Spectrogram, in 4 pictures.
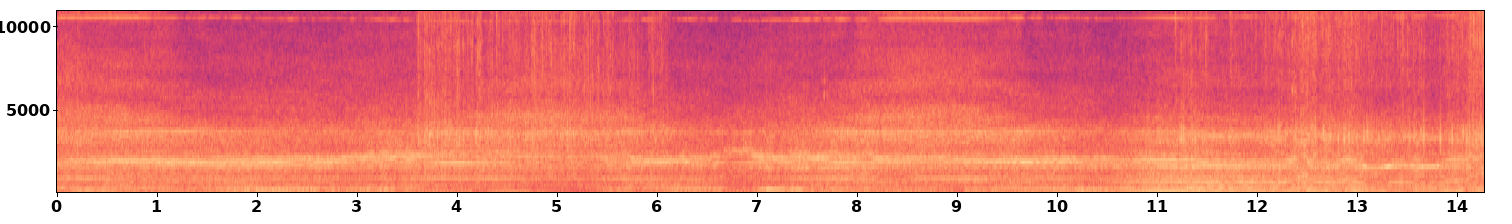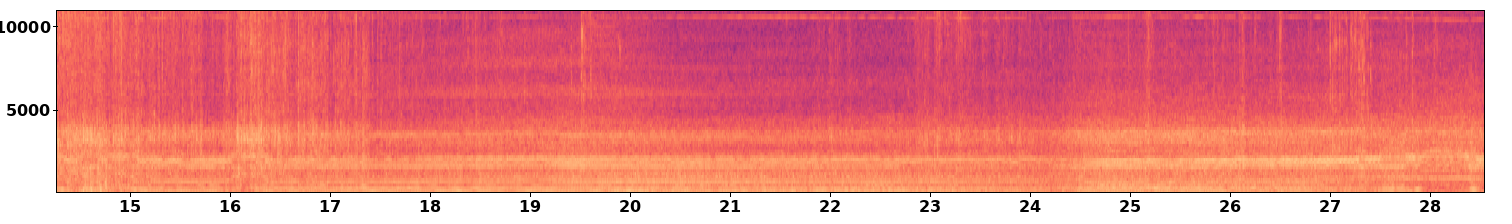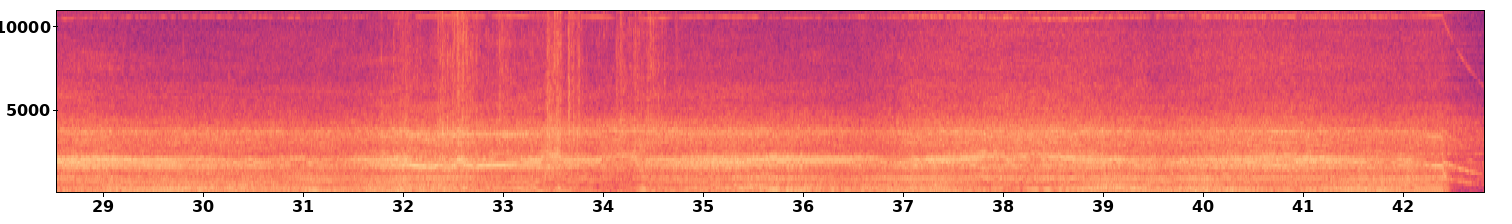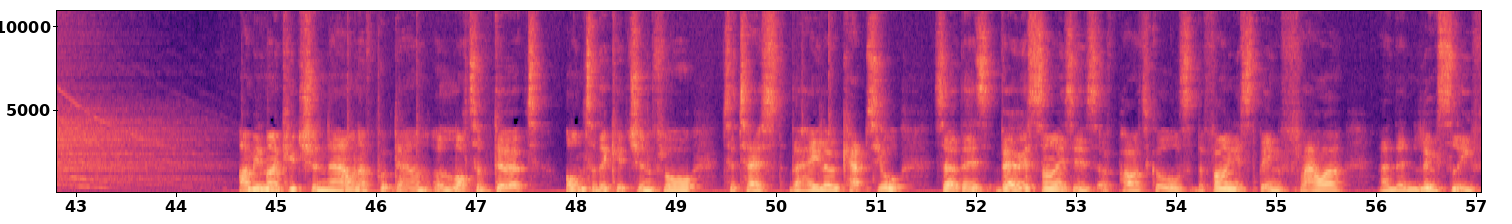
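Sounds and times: vacuum head pushed over carpet: 0:00.0 - 0:44.4
vacuum cleaner motor whine: 0:00.0 - 0:45.0.

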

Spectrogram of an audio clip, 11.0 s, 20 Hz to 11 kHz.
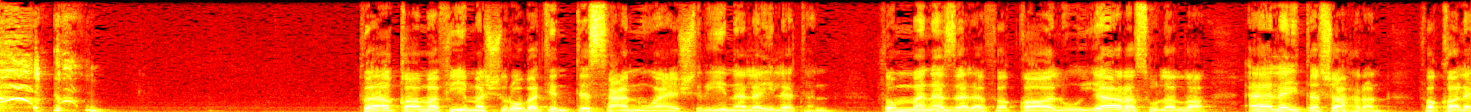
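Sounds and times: man clearing his throat: 0:00.0 - 0:00.9.

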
